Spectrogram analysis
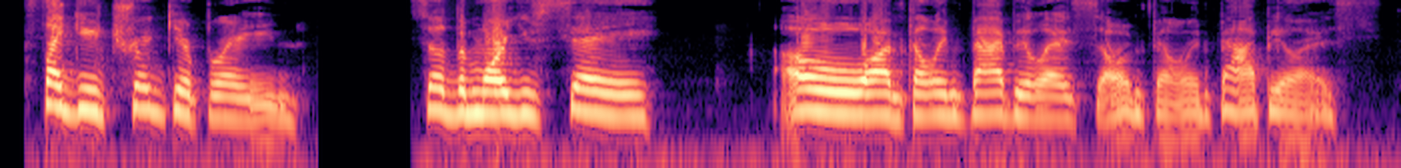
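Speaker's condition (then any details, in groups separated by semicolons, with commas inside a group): Multiple sclerosis; progressed from walker to wheelchair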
